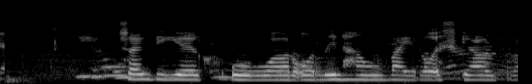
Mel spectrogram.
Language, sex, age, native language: Icelandic, male, 11, Icelandic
